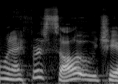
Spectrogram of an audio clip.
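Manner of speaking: usual speaking voice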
